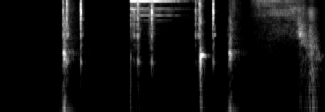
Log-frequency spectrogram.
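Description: Subscribe-button animation sound effects: a few sharp clicks, a short bell ding about a second and a half in, more clicks, and a soft whoosh near the end.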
